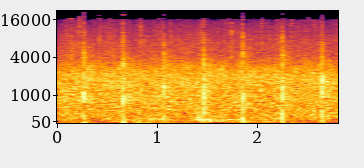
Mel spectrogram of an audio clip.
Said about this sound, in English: Wow, you want a round of applause? I do want a round of applause. Let me find it.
